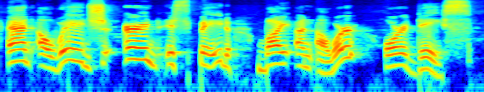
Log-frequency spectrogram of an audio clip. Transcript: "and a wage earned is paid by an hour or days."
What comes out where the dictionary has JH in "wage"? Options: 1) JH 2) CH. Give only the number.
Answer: 1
